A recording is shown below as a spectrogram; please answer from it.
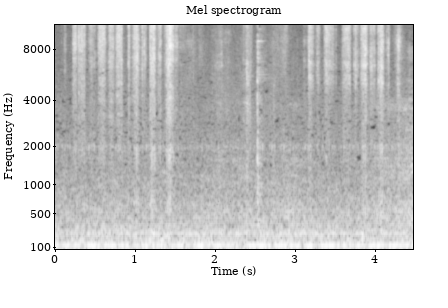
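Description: Faint scratching of a pencil drawing a line on a basswood block, in a run of short strokes over the first second and a half, with a few more later.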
